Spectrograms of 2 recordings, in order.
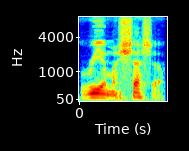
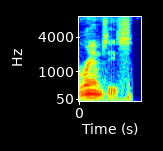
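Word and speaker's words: Ramesses: royal name ramsay's in which was actually pronounced ria mashem by native egyptian speakers not ramses the egyptian name in genesis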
